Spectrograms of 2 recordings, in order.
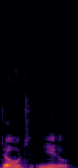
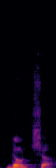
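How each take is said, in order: First: The last word is said fully as 'you'. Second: The last word is reduced to a short 'ya'. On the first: "instead of don't you" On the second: "And you say, don't ya"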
